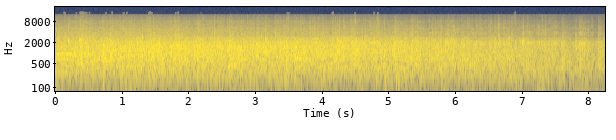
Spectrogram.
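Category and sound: crowd, audience clapping hands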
